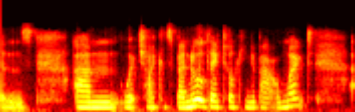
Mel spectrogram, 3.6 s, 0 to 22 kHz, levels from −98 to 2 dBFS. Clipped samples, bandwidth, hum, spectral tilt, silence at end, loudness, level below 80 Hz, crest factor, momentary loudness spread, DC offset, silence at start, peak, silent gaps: under 0.1%; 8 kHz; none; -5.5 dB/octave; 0.15 s; -17 LUFS; -54 dBFS; 18 dB; 17 LU; under 0.1%; 0 s; 0 dBFS; none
